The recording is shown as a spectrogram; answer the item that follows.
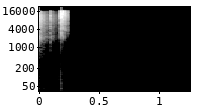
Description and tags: Menu sound 4
Sounds for a game menu.
Menu, Main-Menu, main, sound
